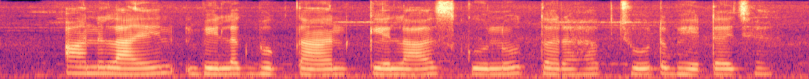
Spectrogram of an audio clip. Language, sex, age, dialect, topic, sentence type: Maithili, male, 25-30, Angika, banking, question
